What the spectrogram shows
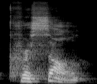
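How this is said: It is said with an English pronunciation. The speaker calls it wrong.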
